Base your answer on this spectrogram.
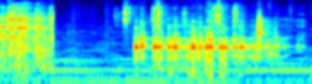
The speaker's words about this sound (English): I get to roll dice for these eels.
